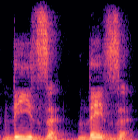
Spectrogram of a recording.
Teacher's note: it's long sound and the sound is Z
